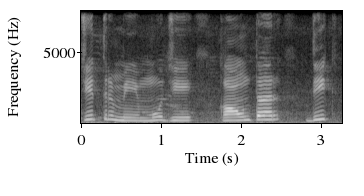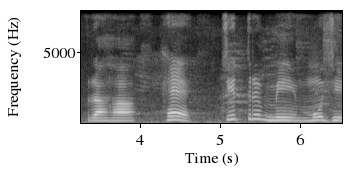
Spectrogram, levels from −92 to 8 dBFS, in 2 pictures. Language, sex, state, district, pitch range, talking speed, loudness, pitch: Hindi, female, Madhya Pradesh, Katni, 210-275 Hz, 100 wpm, -17 LUFS, 225 Hz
